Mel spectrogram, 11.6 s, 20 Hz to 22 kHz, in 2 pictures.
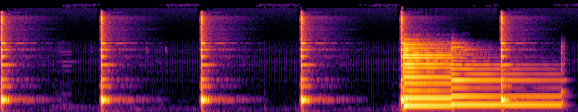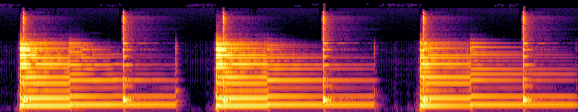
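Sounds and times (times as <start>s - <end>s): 
slow blues guitar: 4.0s - 11.5s.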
